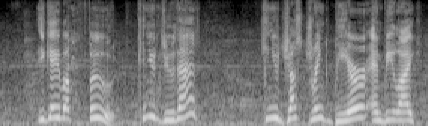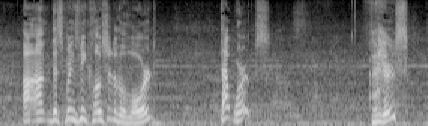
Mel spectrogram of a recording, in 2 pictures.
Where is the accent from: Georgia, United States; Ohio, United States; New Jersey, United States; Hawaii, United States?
New Jersey, United States; You know, I grew up Jewish. I am Jewish. And I grew up in Jersey, and it's not like it was just a sea of Hebrews, right?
